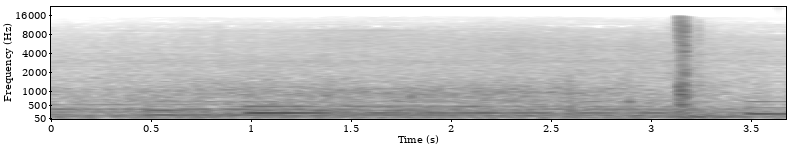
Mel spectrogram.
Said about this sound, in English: Oh, a fish tank. Good sign. Oh, there's a tiny elephant blowing bubbles from his trunk. How cute.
